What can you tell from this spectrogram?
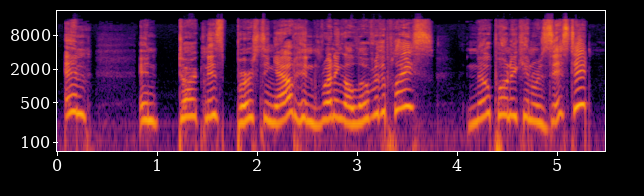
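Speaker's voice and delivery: high, hesitant frightened pony; Fluttershy's voice. Acted. Fluttershy fearfully reciting the ominous words, timid and high.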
